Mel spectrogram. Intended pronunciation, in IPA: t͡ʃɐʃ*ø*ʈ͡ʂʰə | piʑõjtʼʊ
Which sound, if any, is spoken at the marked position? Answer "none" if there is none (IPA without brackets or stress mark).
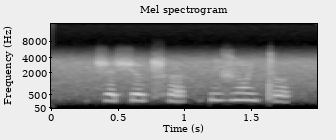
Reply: ə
